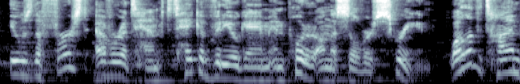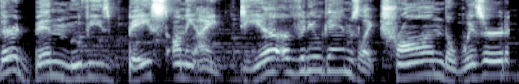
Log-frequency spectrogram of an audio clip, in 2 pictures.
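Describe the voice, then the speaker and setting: Animated, high-voiced man narrating video commentary. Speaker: video essay host.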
